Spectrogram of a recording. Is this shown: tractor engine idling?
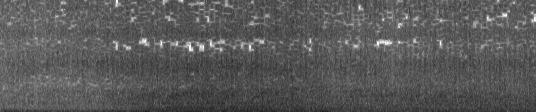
yes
